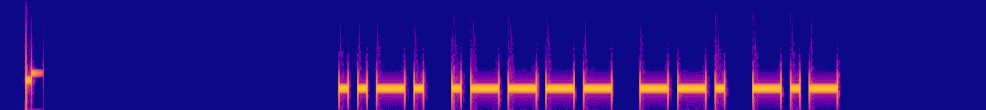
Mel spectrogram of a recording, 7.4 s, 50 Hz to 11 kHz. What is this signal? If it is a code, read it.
Morse code, heard as a keyed tone, about 17 wpm, 700 Hz. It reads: F1GK
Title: DXCC-100 Call Signs - 4 Characters - 17wpm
